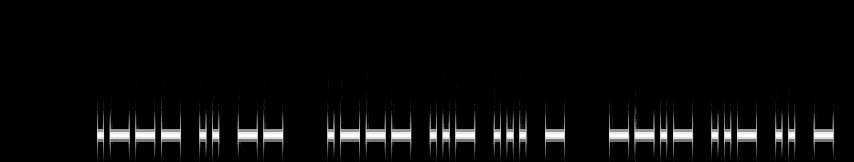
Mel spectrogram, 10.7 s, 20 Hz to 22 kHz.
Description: Morse code, heard as a keyed tone, about 16 wpm, 700 Hz. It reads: JIM JUST QUIT
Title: Pangram Challenge v2 - 15wpm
